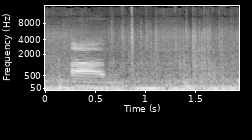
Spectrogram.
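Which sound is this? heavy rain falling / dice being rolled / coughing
heavy rain falling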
